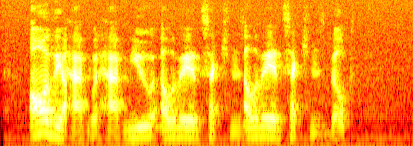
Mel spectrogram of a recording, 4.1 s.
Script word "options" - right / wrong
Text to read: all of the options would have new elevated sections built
wrong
